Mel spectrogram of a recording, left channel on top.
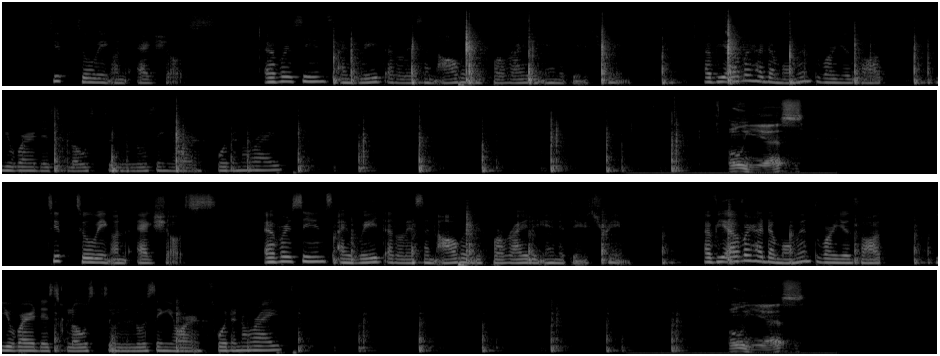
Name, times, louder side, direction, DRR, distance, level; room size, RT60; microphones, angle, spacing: voice 1, 0.5-2.0 2.6-6.3 7.0-8.8 9.3-12.2, right 5 dB, 70° right, 0.5 m, -44 dB
sound 1, 1.1-1.3 2.6-2.7 3.3-3.7 4.1-4.3 4.6-4.9 5.3-5.5 5.9-6.2 6.6-6.9 7.2-8.2 8.5-8.8 9.0-9.4 9.9-10.1 10.5-10.7 11.1-11.3 11.6-12.0 12.3-13.1 13.5-13.8 14.1-14.4 14.7-15.1 15.4-16.3, left 6 dB, 65° left, 0.5 m, -46 dB
voice 2, 16.6-17.7, left 4 dB, 25° left, 1.0 m, -42 dB
3.1 x 2.5 x 4.4 m
head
